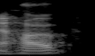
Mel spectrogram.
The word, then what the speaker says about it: hope: but it is okay there's only one syllable in Hope yeah so it's only syllable but you're right the problem could be with the uh the vowel sound the E is silent okay when the E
